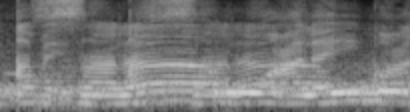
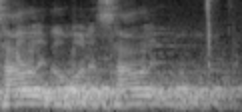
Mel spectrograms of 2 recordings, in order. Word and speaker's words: আসসালামু আলাইকুম: আমাদের নুরানির বাচ্চারা দেখবেন রাস্তা দিয়ে যাওয়ার সময় পরিচিত সবাইকে কত সুন্দরভাবে সালাম দেয় সহিহ উচ্চারণের মাধ্যমে, আসসালামু আলাইকুম ওয়া রাহমাতুল্লাহি ওয়া বারাকাতুহু।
